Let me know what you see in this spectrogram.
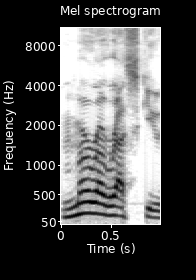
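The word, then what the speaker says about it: Muraresku: Murarescu. I try to pronounce that correct. Murarescu is pretty much how it looks in English.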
